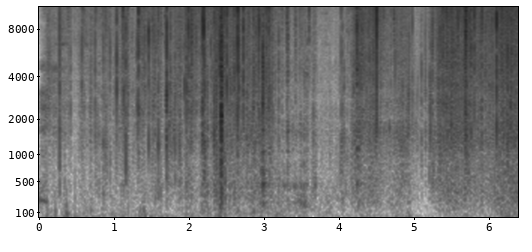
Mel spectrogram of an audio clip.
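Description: Plastic bag of raised bed soil mix crinkling and rustling as it is handled and lifted, with irregular crackles throughout that grow denser near the end.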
